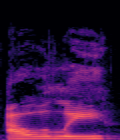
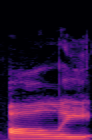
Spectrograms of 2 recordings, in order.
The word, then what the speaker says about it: Owlie: our air right now it's owly well it's ollie but it's spelled owly skywarn nws and i'm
